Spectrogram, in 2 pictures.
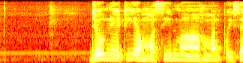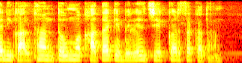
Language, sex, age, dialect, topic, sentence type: Chhattisgarhi, female, 18-24, Western/Budati/Khatahi, banking, statement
